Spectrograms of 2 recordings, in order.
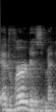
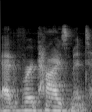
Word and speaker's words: advertisement: and lastly advertisement advertisement now this word if you read it in a british english way then it would be advertisement advertisement advertisement but overall when you're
